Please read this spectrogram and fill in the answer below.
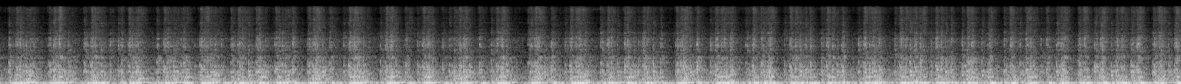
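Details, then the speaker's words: Shelby after new MSD Street Fire 8mm plug wires, boots and plugs: loping uneven idle around 160 beats a minute, some cylinders weaker, rich until revved though it drives fine; owner suspects ignition problem, possibly rotor, unconfirmed. "it runs and drives great but it just idles weird and it just it runs rich until you rev it up and clear it out"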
